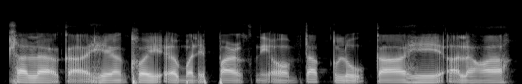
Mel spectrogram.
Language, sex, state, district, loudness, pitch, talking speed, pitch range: Mizo, male, Mizoram, Aizawl, -17 LUFS, 95 Hz, 135 wpm, 95-100 Hz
